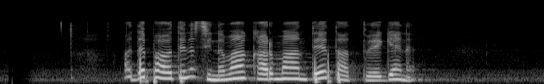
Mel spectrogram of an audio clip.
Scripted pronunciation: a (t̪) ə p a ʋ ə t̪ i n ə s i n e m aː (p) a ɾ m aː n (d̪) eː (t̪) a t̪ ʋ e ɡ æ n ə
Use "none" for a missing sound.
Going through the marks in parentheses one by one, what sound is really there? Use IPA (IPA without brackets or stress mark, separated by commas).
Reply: d̪, k, t̪, t̪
